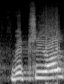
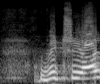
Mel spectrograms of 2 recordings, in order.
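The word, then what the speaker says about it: vitriol: Ferrous sulphate को green विट्रियोल के नाम से भी जानते हैं। इसको, जिसको मैं विट्रियोल कह रही हूँ, उसका करेक्ट प्रोनाउंसिएशन विट्रियल होता है।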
